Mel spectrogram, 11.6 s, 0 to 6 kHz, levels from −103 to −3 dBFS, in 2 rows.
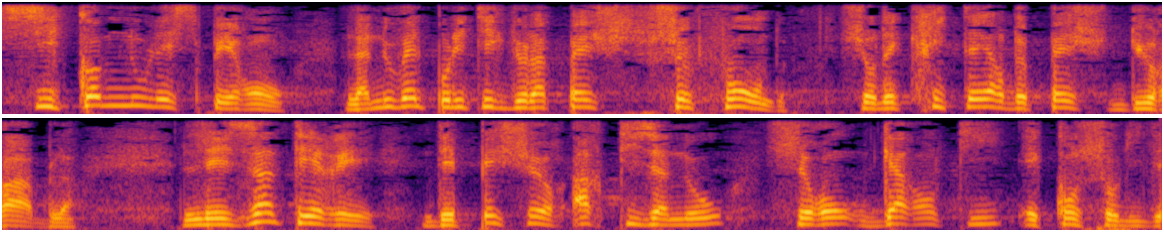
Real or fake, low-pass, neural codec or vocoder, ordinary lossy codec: real; 5.4 kHz; none; none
